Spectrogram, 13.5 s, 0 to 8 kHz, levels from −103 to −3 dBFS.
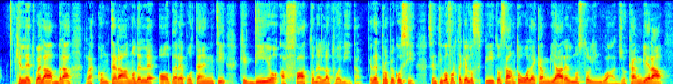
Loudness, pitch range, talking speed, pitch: -20 LUFS, 125-155 Hz, 140 wpm, 145 Hz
